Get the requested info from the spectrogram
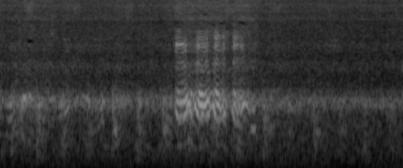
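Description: A person's high-pitched, wavering laugh about two seconds in, with softer giggles around it.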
